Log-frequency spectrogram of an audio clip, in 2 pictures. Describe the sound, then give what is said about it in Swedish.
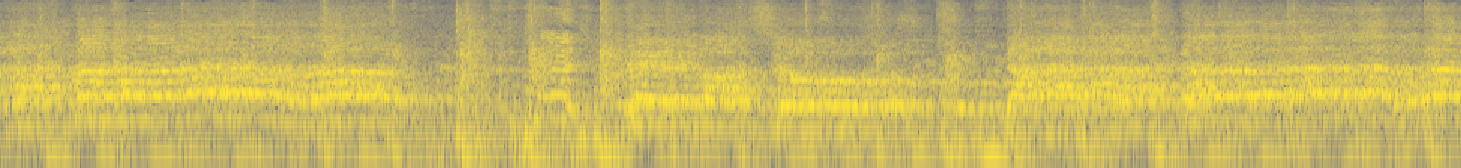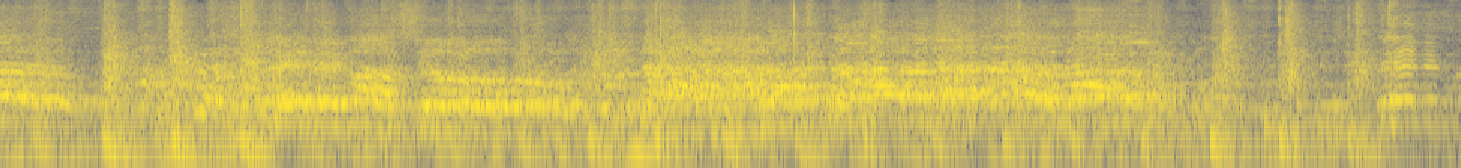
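A large crowd of football fans sings a rhythmic terrace chant in unison, loud and sustained, with the melody repeating over and over and a dense roar of voices filling the space. “Den riktiga Will Griggs-ramsan som inte blev för kommersiell.”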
